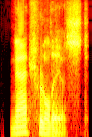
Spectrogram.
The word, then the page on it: naturalist: American English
